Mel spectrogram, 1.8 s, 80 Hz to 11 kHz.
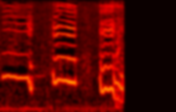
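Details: A 4-week-old Dachshund puppy from a litter of seven playing on a trampoline with kids; three clear, tonal whines, the first long and level, the next two shorter with a downward bend, then silence.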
